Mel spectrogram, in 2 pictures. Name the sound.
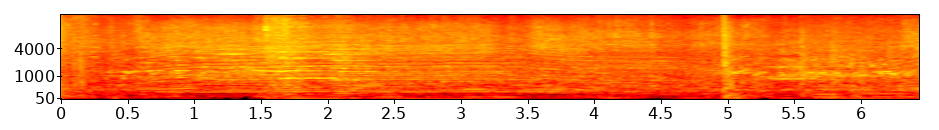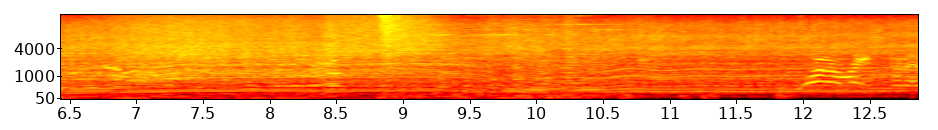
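race cars driving in the video game Mafia: Definitive Edition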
